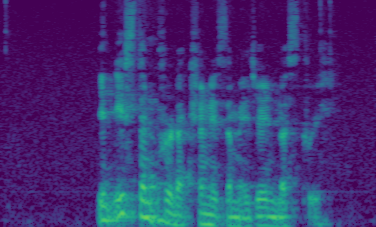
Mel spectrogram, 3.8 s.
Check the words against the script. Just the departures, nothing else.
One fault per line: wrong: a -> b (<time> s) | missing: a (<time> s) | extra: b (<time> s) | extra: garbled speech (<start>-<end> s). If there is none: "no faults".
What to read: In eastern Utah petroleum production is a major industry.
missing: Utah petroleum (1.6 s)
